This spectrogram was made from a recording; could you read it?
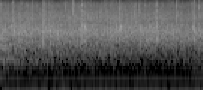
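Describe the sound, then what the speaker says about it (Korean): Congregation applauding during a Wednesday church service: steady, even clapping from many hands, dense and continuous, heard at a distance and fairly quiet. "박수 치라 얘기야."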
